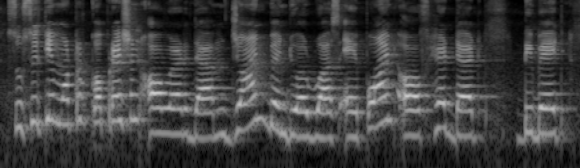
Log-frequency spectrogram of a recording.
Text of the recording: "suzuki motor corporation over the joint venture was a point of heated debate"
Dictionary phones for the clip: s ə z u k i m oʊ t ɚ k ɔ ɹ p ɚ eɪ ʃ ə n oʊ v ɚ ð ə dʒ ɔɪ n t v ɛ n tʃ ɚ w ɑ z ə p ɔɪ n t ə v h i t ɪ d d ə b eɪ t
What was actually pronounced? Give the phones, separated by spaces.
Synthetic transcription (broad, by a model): s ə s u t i m oʊ t ɚ k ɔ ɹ p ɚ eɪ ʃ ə n oʊ v ɚ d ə dʒ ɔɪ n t b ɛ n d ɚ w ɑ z ə p ɔɪ n t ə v h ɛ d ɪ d d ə b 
